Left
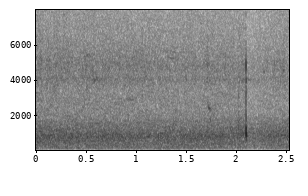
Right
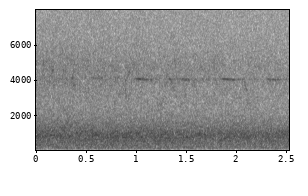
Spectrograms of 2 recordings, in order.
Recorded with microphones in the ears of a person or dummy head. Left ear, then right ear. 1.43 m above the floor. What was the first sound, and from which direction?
Only background noise.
